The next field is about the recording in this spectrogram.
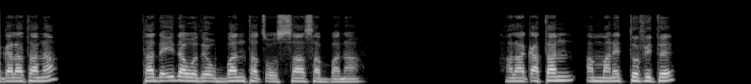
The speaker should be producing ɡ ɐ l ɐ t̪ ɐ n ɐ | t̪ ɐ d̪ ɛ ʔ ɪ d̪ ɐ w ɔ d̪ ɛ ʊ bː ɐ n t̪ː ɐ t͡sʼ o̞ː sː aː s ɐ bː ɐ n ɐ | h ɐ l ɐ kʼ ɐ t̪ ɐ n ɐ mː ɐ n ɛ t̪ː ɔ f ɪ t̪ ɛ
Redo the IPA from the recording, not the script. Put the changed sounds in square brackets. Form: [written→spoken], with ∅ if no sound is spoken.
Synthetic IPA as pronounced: ɡ ɐ l ɐ t̪ ɐ n ɐ | t̪ ɐ d̪ ɛ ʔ ɪ d̪ ɐ w ɔ d̪ ɛ ʊ bː ɐ n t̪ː ɐ t͡sʼ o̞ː sː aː s ɐ bː ɐ n ɐ | h ɐ l ɐ kʼ ɐ t̪ ɐ n ɐ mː ɐ n ɛ t̪ː ɔ f ɪ t̪ ɛ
